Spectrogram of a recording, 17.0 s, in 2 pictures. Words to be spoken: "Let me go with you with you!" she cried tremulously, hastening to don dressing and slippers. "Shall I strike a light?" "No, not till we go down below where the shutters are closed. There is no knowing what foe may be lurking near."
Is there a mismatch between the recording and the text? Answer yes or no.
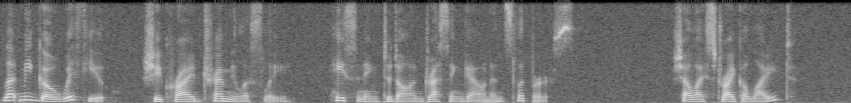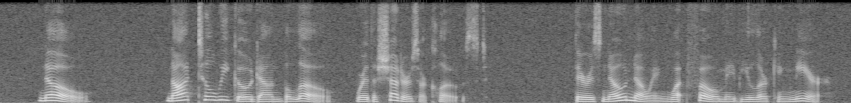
yes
